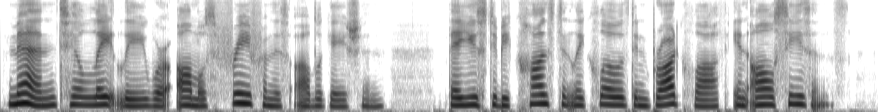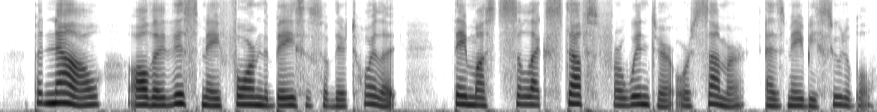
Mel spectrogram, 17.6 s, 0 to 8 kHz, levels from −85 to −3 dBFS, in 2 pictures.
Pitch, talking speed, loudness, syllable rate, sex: 200 Hz, 145 wpm, -20 LUFS, 4.2 syllables/s, female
